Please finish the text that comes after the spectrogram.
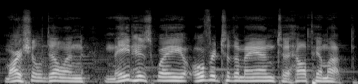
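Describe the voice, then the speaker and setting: A man's voice: a little high, normal speed. A man acting as announcer and narrator for an amateur old-time radio play. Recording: live club performance with music behind.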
